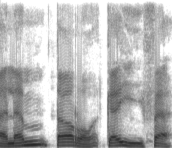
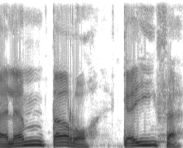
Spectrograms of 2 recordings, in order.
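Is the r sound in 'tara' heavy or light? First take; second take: heavy; heavy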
